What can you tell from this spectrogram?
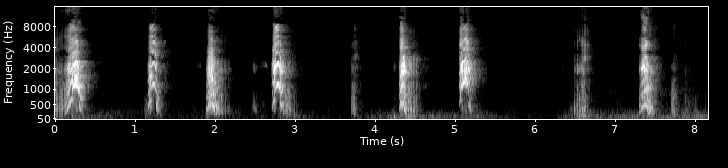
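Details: Puppy barking: eight short, sharp, noisy barks spaced roughly a second apart, each a brief broadband burst, with quiet gaps between them.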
